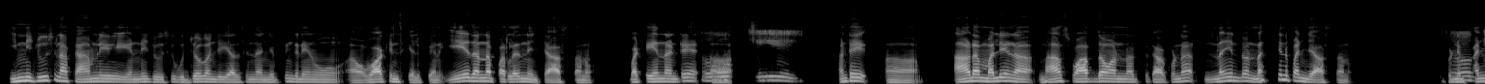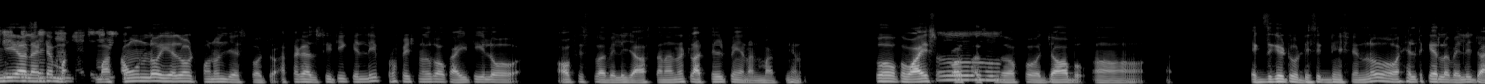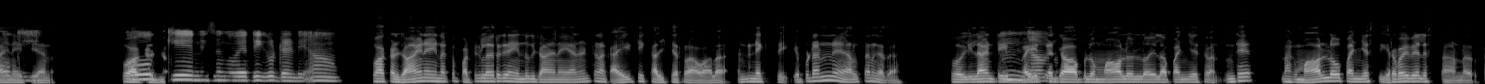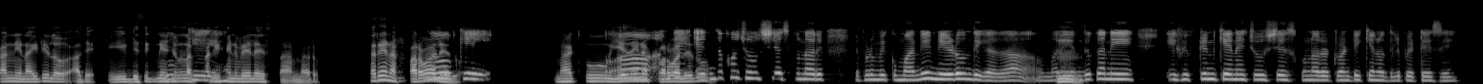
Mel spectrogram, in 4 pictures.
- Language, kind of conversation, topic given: Telugu, podcast, మీ కొత్త ఉద్యోగం మొదటి రోజు మీకు ఎలా అనిపించింది?
- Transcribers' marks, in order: in English: "ఫ్యామిలీ"; in English: "వాకీన్స్‌కి"; in English: "బట్"; in English: "టౌన్‌లో"; in English: "వెరీ గుడ్"; in English: "ప్రొఫెషనల్‌గా"; in English: "ఐటీ‌లో, ఆఫీస్‌లో"; in English: "సో"; in English: "వాయిస్ ప్రాసెస్ ఆఫ్ జాబ్"; other noise; in English: "ఎగ్జిక్యూటివ్ డిజిగ్నేషన్‌లో, హెల్త్ కేర్‌లో"; in English: "జాయిన్"; in English: "సో"; in English: "వెరీ గుడ్"; in English: "సో"; in English: "జాయిన్"; in English: "పార్టిక్యులర్‌గా"; in English: "జాయిన్"; in English: "ఐటీ కల్చర్"; in English: "సో"; in English: "మాల్‌లో"; in English: "ఐటీ‌లో"; tapping; in English: "డిజిగ్నేషన్‌లో"; in English: "చూస్"; in English: "మనీ నీడ్"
